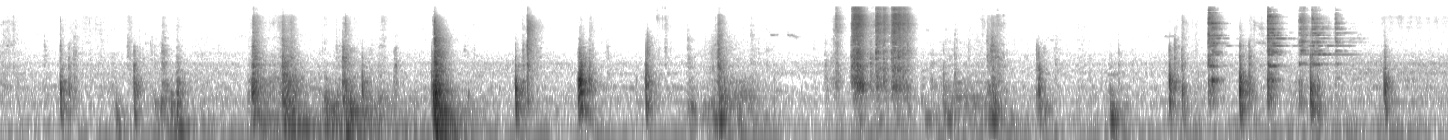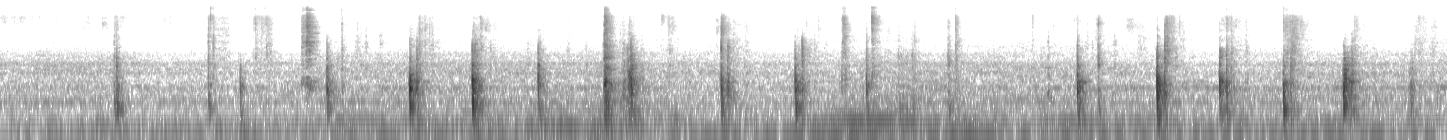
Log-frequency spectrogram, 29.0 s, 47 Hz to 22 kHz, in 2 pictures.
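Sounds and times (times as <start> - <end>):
cupboard opening and closing: 2.5 - 4.7, 6.8 - 7.7, 8.4 - 10.2
dishes and cutlery clinking: 12.0 - 13.7.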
